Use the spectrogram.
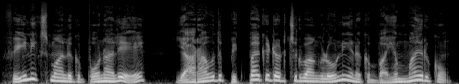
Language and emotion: Tamil, fearful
